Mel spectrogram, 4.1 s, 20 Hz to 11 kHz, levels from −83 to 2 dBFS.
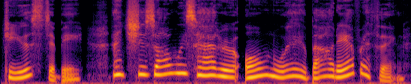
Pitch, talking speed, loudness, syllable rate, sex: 235 Hz, 190 wpm, -16 LUFS, 4.9 syllables/s, female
